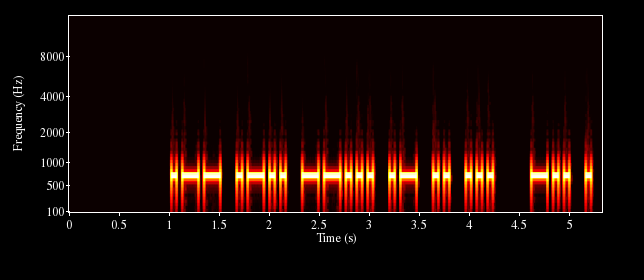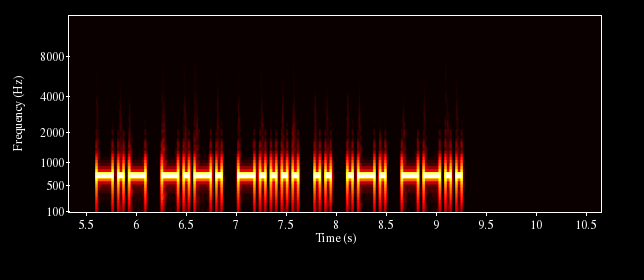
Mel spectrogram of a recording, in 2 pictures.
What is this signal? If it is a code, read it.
Morse code, heard as a keyed tone, about 22 wpm, 700 Hz. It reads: WL7AIS DE KC6IRZ
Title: USA Callsign DE Callsign 22wpm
